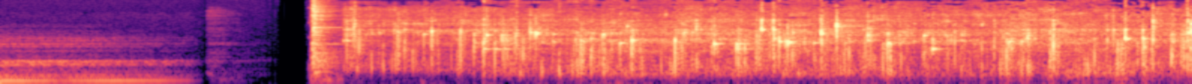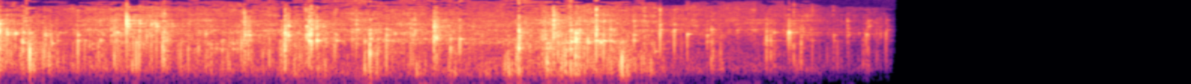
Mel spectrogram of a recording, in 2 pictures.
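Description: Hard tiles topple and clatter against each other in a rapid cascade.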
